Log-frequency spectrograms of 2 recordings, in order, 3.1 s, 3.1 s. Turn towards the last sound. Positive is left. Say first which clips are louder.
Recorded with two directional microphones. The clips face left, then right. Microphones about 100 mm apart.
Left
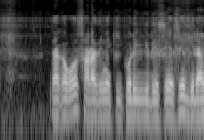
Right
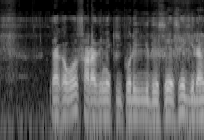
# left 4 dB
turn(degrees=20)  # may be behind; listen again after turning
